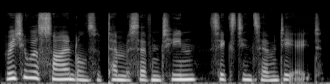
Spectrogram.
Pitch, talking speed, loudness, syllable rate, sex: 220 Hz, 180 wpm, -16 LUFS, 6.1 syllables/s, female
